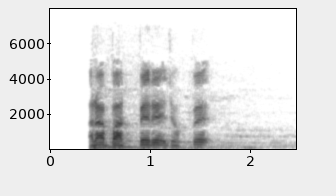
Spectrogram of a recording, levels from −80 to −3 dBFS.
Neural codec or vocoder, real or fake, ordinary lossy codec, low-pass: none; real; AAC, 48 kbps; 7.2 kHz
